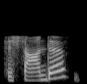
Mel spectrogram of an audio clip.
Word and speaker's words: Thasunda: you can also find me on Instagram at tashonda uh again it's not spelled the way it's pronounced that's a 70s baby t h a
